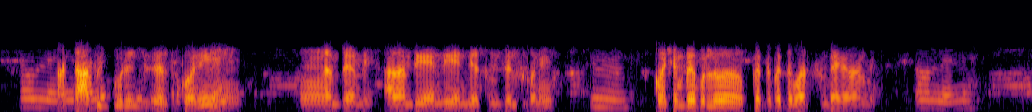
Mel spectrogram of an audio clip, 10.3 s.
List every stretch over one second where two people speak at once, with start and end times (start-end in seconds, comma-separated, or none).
0.6-2.1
